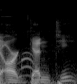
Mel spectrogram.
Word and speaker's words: Argenti: I think it's a hard G. Okay. Argenti. Gotcha. I'll call him I'll try I'll try to remember to call him Argenti from now on.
